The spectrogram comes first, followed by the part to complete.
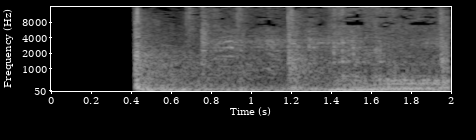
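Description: Loud intro music with a heavy, low engine-like sound effect, starting suddenly about half a second in.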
